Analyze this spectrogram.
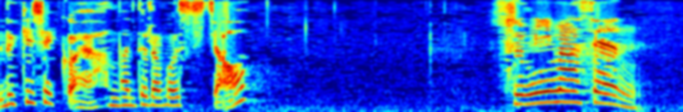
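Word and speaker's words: すみません: 수미마센. 네. 이것은 맨 처음에 한 니은 발음과 아주 흡사합니다만 마지막에 한 음절의 길이를 끌어 줘야 되는 그런 차이가 있습니다.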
